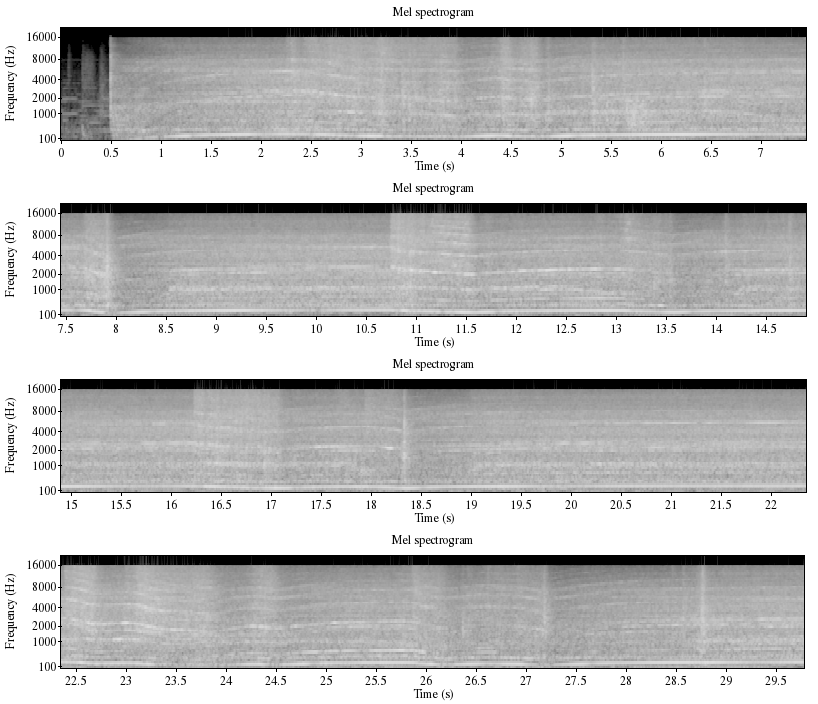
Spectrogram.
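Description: Electric centrifugal juicer switching on about half a second in and running with a high motor whine. The pitch sags each time celery stalks are pushed down the feed tube, then recovers, with sharp crunches as the stalks are shredded.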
